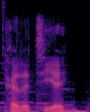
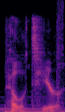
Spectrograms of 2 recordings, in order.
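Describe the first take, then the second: First: The name is said with French pronunciation. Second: The name is said with American pronunciation. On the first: "it is in French" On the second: "in New Hampshire speak"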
